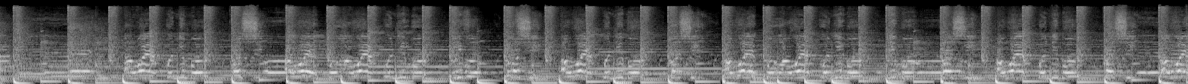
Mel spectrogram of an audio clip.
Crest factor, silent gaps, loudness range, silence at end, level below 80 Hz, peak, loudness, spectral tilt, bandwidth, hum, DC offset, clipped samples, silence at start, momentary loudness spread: 12 dB; none; 1 LU; 0 s; -20 dBFS; -2 dBFS; -14 LUFS; -5 dB/octave; 17.5 kHz; none; under 0.1%; under 0.1%; 0 s; 4 LU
